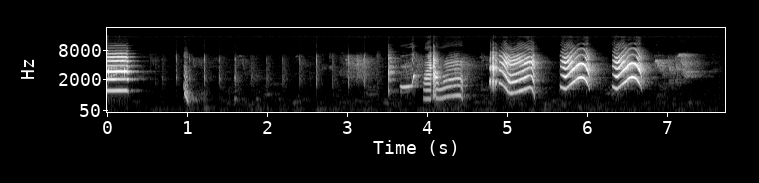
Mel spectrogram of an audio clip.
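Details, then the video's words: Pet parrot mimicking words indoors: a string of short ticking clicks, then loud harmonic squawked syllables rising and falling, spaced under a second apart. "parrot talking papa || parrot talking mummy"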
